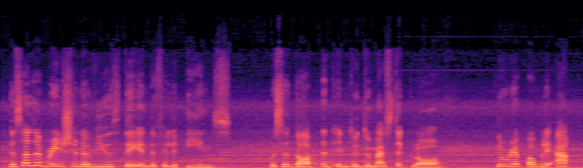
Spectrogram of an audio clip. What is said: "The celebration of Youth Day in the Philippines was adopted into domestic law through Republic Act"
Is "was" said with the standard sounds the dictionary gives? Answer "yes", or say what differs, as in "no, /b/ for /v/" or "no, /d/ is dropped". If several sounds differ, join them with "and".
no, /s/ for /z/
